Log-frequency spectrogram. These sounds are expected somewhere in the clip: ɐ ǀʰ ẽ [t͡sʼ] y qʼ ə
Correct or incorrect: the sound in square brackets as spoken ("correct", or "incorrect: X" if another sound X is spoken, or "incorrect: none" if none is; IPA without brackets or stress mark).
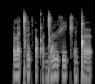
correct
